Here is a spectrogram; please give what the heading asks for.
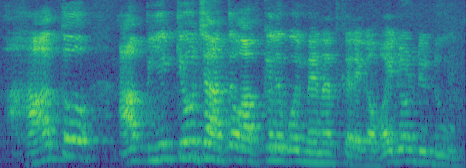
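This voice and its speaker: High-voiced man teaching an online class. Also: expressive, normal speed, fairly bright tone, slight background noise. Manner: explains step by step, keeps checking in with "right?". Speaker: statistics teacher. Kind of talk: live online math lecture. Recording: roomy echo, distant mic.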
